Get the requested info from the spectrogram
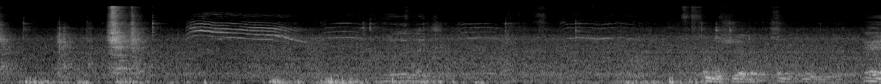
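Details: House cat indoors, being coaxed to eat quickly: one high, bright meow that slides downward for about a second, then a fainter, shorter meow, over a steady household hum and Bengali speech.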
